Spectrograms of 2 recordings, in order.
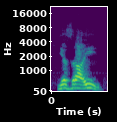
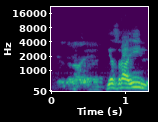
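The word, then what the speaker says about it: ישראל: لفظ اسرائیل کا تعارف۔ لفظ تو در اصل لفظ اسرائیل نہیں ہے، اس کا تلفظ ہے وہ ہے یزرائیل۔ کیا ہے؟ یزرائیل اس کا تلفظ ہے۔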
